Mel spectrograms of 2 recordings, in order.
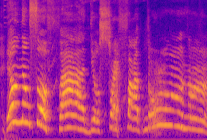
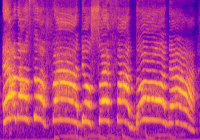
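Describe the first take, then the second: First: Slow, drawn-out quoted movie line; Kéfera's film line. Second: High, very loud, slow drawn-out yell; shouted. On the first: Fan quoting the film, slow theatrical imitation. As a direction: stretch it out theatrically, last word longest. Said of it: "tem uma parte do filme que a Kéfera fala". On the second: Siblings yelling along in the cinema, shouted quote. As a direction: yell the movie line, stretching every word. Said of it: "Eu e a Giovana gritamos no cinema". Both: Retold or imitated.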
